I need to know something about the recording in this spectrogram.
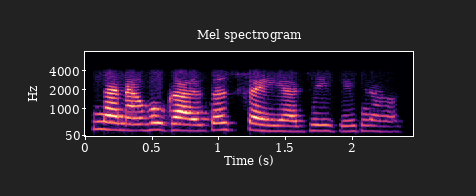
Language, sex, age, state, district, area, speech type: Sindhi, female, 18-30, Uttar Pradesh, Lucknow, urban, conversation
